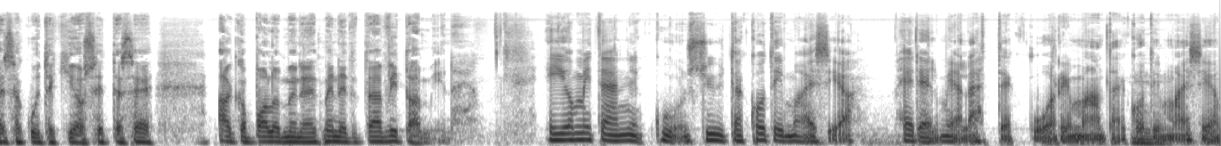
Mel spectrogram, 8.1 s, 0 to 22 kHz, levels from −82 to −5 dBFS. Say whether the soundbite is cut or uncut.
cut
